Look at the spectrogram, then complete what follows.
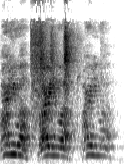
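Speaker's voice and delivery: loud, very high, repeated screaming. Retelling a father catching a child awake: imitating a father screaming. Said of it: "he's cussing and screaming".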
